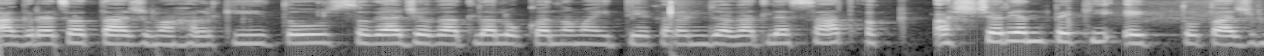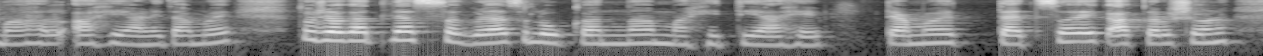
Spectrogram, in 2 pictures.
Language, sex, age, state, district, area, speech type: Marathi, female, 45-60, Maharashtra, Kolhapur, urban, spontaneous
